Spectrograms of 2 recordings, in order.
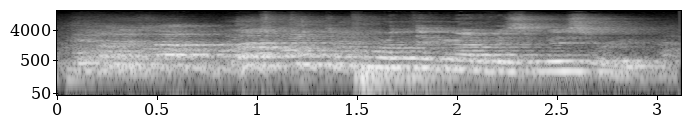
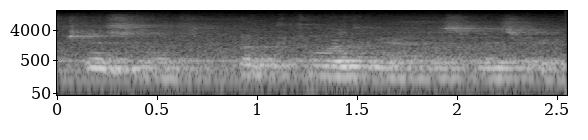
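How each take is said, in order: First: High, loud, hammed-up proposal; father's loud declaration. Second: Softer, lower, quick aside; offhand father. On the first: Father coming in with carving knife, loud declaration. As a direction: announce it boldly as the dad. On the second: Retold or imitated. Father, on the other hand, wanting it over, offhand. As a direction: toss it off as the unmoved dad.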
